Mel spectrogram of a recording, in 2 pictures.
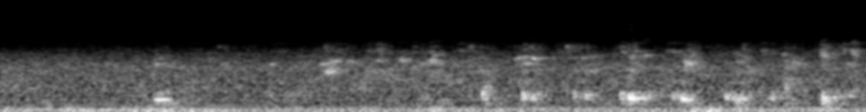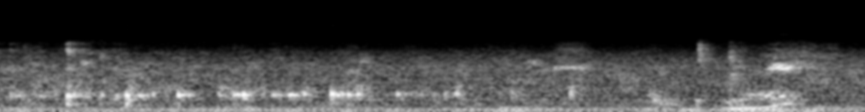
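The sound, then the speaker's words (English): Pitch-black stout beer poured from a growler into a glass, a steady stream of liquid with bubbly gurgles and small clicking glugs over a low background hum, rising in pitch as the glass fills near the end. “And the pour.”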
